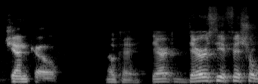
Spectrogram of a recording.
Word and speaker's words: JNCO: you say it anyway because it's spelled jnco so there's no vowel there i've heard uh right jenko that's the official way to say it right from the owners jenko okay there there's the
